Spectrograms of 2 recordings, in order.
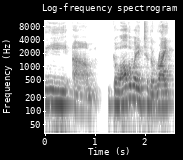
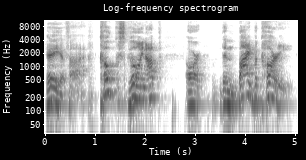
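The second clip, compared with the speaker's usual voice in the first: mimicking talking around a cigar, louder; 3 semitones higher, 4 dB louder than usual. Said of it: "he's chewing on a cigar".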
